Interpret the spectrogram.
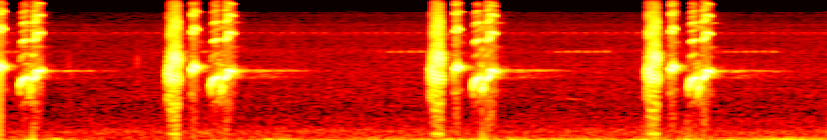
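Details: Sooty-headed bulbul, played to make other bulbuls answer: three loud bright phrases of quick chirped notes ending in short whistles, roughly one per second, with a low background rumble.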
